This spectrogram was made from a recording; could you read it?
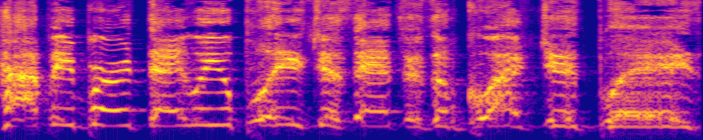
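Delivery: very high, pleading, begging voice. Retelling how a reporter asked the president questions: imitating someone begging. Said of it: "was begging the president for an interview".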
